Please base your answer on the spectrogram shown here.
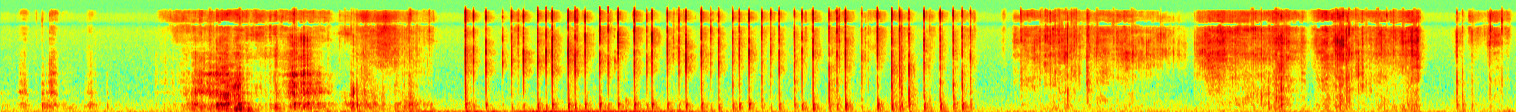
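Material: Leather.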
